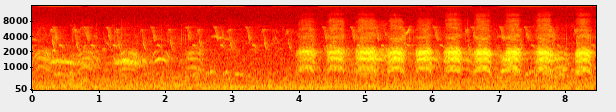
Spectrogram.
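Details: Coppersmith barbet searching for food at Anandvan bird sanctuary, NIBM Road, Pune: a steady series of short knocking notes, about two per second, after a few seconds of mixed chattering from other birds.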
